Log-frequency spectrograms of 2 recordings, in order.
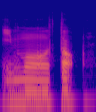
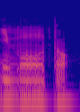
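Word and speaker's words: いもうと: ok bedanya imuto imoto Jadi maunya panjang ini ada hugely imuto dibacanya panjang imuto adik perempuan lawan kata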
